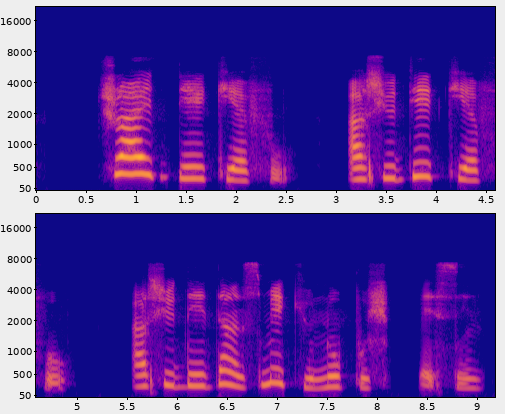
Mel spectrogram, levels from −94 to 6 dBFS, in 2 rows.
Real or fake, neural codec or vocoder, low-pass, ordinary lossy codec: real; none; 7.2 kHz; none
